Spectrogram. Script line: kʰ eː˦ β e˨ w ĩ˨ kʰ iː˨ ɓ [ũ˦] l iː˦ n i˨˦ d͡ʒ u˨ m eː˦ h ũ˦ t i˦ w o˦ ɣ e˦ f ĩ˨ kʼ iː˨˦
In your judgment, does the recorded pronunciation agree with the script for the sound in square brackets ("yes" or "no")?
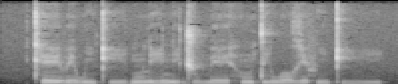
no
